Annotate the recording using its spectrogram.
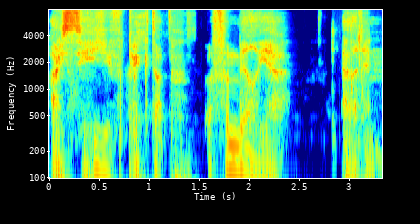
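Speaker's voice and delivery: very deep, quiet, gristly, gravelly growling voice. A character addresses a player's character, quiet, gristly, growly voice. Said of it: "speaks quietly, but with this gristly, growly voice".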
